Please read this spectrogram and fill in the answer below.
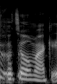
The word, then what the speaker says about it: Potomac: It's Potomac.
